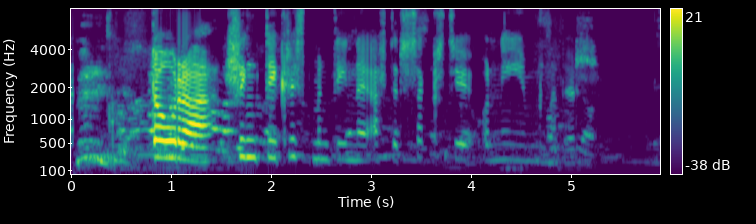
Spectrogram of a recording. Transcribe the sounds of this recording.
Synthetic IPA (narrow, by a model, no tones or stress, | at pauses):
t̪oːwɾar̥iŋt̪ɪikʰɾɪst̪mʏnt̪iːnɪʔɛft̪ɪɾ̥sɛkst̪ʰjʏʔɔɣniːjʏminʏnt̪ʏɾ̥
